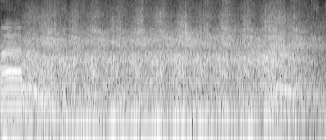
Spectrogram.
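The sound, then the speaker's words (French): Rushing roar of a high-speed TGV train speeding through a village, a steady broad whoosh that holds for several seconds before easing off at the end. “Ça, c'est le TGV qui vient de sillonner le bourg de Maillé à toute vitesse.”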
